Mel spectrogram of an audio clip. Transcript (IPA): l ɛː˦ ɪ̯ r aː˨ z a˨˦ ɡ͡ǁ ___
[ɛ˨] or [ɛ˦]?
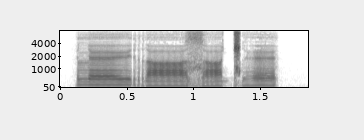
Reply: ɛ˦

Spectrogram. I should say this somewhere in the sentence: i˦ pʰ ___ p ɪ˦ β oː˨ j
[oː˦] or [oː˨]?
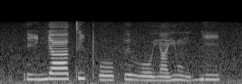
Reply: oː˨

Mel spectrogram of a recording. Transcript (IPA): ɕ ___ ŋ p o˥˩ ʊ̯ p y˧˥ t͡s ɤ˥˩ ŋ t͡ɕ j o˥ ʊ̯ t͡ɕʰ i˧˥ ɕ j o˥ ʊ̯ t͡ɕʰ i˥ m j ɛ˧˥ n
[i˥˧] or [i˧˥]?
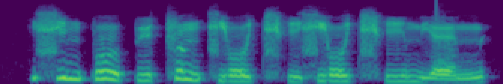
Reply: i˥˧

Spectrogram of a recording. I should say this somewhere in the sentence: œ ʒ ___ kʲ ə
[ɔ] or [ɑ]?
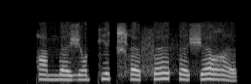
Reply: ɔ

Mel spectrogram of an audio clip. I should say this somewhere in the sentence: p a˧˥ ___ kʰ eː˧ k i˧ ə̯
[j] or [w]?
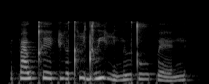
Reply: w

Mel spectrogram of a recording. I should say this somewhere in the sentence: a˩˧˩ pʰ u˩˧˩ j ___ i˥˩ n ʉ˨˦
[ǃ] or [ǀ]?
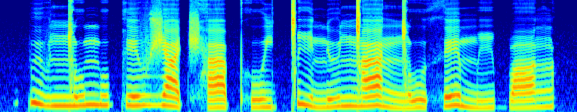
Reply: ǀ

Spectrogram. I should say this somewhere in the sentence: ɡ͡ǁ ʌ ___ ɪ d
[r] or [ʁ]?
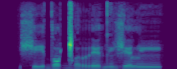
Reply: r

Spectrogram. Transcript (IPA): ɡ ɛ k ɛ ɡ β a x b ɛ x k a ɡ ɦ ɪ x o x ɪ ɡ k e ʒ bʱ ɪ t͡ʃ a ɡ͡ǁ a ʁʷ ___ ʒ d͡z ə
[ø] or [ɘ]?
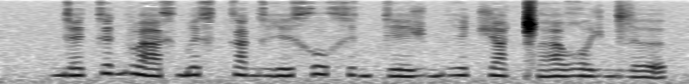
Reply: ɘ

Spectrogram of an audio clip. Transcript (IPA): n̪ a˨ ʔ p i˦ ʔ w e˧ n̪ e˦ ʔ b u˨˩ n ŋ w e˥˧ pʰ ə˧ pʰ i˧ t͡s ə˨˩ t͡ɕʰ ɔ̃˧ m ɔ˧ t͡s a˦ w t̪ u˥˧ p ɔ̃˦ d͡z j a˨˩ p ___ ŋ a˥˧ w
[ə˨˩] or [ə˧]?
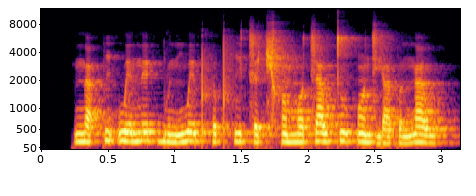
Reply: ə˨˩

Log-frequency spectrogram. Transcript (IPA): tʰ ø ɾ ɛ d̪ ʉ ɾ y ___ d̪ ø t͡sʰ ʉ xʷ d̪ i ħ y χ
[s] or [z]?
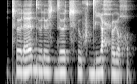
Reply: z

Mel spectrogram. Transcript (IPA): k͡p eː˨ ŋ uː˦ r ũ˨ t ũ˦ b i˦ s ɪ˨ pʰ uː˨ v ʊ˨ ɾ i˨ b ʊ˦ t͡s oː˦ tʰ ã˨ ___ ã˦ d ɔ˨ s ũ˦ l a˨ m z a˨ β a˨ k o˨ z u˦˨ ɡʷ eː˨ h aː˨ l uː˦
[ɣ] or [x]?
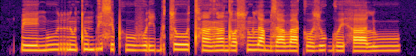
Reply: ɣ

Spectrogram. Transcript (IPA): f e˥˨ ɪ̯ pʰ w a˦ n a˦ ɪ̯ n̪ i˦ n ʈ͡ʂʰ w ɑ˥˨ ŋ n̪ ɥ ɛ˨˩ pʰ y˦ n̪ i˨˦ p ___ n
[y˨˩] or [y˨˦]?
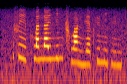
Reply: y˨˩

